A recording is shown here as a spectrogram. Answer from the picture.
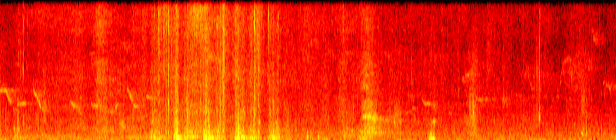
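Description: A big carp thrashing on an unhooking mat, a quick burst of slaps and flaps about a second and a half in, then a few single knocks; birds chirp faintly at the start.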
